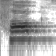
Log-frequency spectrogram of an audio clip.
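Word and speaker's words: folk: तो यहां पे भी क्या है, देखिए एफ से पहले एल आया है तो एल साइलेंट, के से पहले एल है तो क्या होगा एल साइलेंट, फॉक, फॉक का मतलब जन समूह।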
